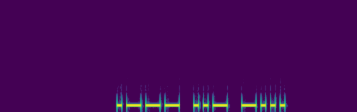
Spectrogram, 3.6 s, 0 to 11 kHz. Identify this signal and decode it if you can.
Morse code, heard as a keyed tone, about 25 wpm, 700 Hz. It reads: JUB
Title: Three Challenging Letter-Number Combinations 25wpm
